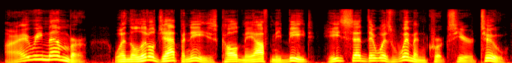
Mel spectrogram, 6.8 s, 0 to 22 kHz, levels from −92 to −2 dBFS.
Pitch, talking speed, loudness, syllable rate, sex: 140 Hz, 160 wpm, -19 LUFS, 4.6 syllables/s, male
